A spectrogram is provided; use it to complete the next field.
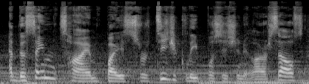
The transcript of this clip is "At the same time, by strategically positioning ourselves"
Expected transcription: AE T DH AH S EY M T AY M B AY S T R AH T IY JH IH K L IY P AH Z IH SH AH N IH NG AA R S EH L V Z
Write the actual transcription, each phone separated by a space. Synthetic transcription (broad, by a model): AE T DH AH S EY M T AY M B AY S T R AH T IY JH IH K L IY P AH Z IH SH AH N IH NG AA R S EH L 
